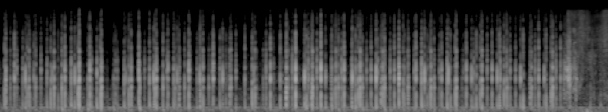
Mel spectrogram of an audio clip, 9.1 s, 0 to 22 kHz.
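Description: Long dark-painted nails tap and scratch a small, hollow, red printed cardboard candy box held close to the mic. Rapid, dense dry clicks ring with a hollow papery tone around 1.3 kHz over a faint steady low hum. Near the end, the taps give way to a brief, bright, hissing scratch.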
